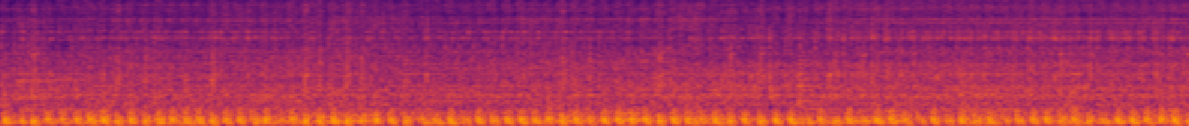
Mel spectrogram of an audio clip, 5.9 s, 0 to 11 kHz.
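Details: Honda Wave 125 S motorcycle. An uneven, tinny clatter rides over a fast idle thump, from the loose, unbraced muffler and fittings rattling.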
